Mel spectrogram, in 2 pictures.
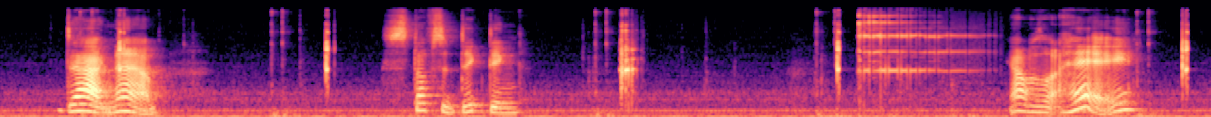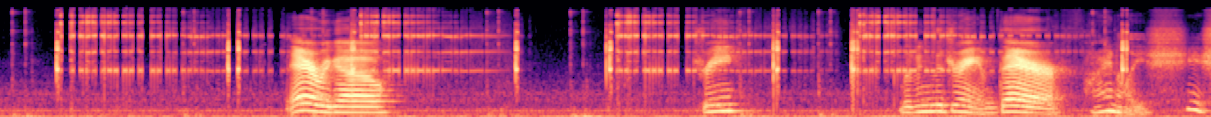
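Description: A young woman speaks casually into a close microphone, in short bursts.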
